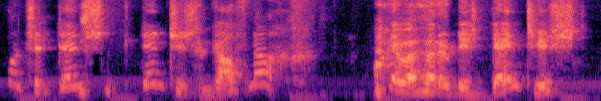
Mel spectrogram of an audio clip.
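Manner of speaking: high, hammed-up fake British accent; bad British accent. Mocking British teeth in an over-the-top British accent. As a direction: ham up a Brit who's baffled by dentists. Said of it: "trying to put on a British accent".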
